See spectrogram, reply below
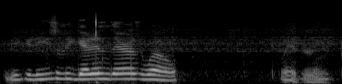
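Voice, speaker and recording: A young female gamer chatting excitably and getting easily startled while playing a game with friends. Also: a little high, moderate pace, vocal fry. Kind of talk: casual gameplay commentary. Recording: noisy home recording.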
